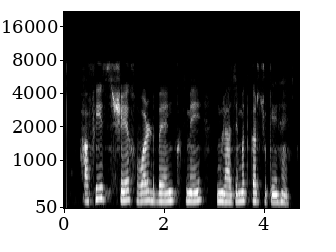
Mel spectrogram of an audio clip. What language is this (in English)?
Urdu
